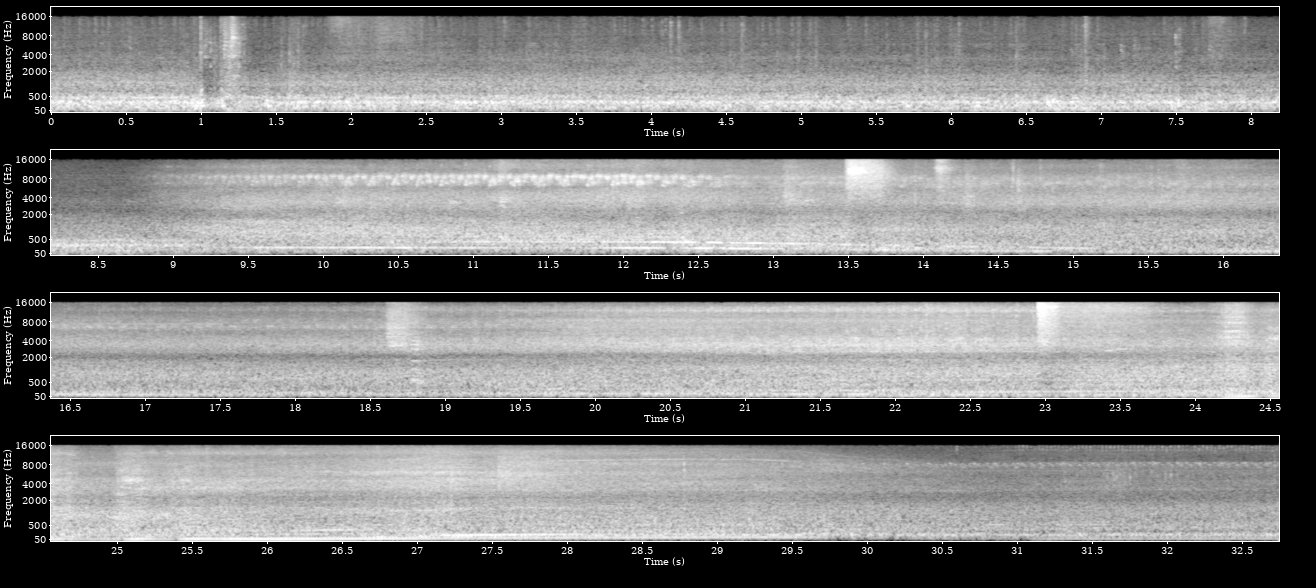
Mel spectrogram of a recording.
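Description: Steady road and engine noise of a car driving, heard from inside the car. About nine seconds in it cuts to road traffic going by, with engines that glide in pitch as vehicles pass and a deep engine passing near the end.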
